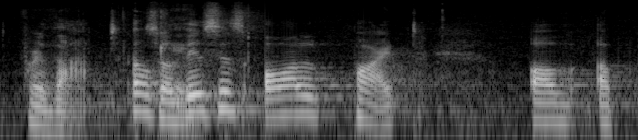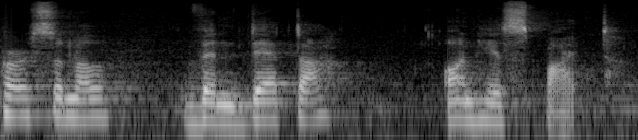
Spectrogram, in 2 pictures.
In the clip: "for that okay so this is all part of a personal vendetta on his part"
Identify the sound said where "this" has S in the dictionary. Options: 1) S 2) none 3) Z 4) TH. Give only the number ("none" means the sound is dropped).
1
